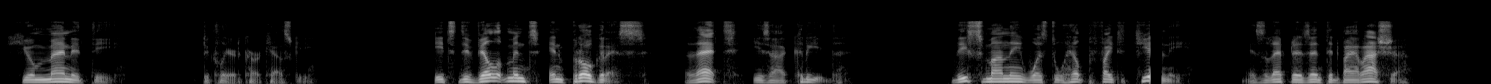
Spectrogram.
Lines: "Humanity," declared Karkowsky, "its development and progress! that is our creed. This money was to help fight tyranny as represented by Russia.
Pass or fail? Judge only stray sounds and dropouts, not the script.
fail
